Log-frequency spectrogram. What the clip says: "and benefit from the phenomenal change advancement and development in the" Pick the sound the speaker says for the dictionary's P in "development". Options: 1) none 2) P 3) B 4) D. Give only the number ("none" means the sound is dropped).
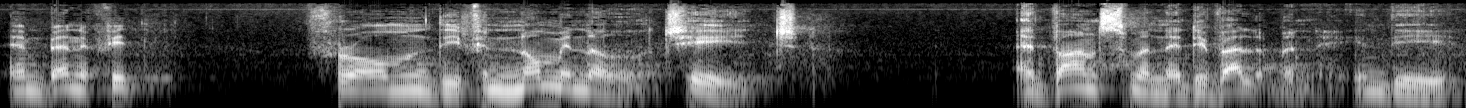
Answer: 2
